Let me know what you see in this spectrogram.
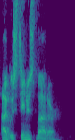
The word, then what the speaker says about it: Augustinus Bader: So I will pronounce it Augustinus Bader. That's my way, but I'm French again. So, you know, he's German.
